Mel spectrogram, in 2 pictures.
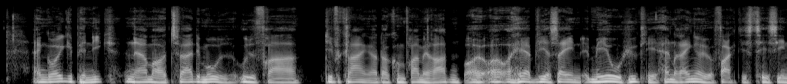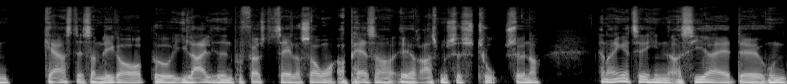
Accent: native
